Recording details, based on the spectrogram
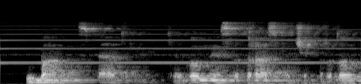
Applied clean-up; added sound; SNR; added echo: none; Wind instrument, woodwind instrument; 18 dB; reverberation time 0.7 s.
